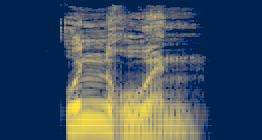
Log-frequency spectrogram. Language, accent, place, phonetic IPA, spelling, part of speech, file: German, Germany, Berlin, [ˈʊnˌʁuːən], Unruhen, noun, De-Unruhen.ogg
- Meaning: 1. plural of Unruhe 2. plural of Unruh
